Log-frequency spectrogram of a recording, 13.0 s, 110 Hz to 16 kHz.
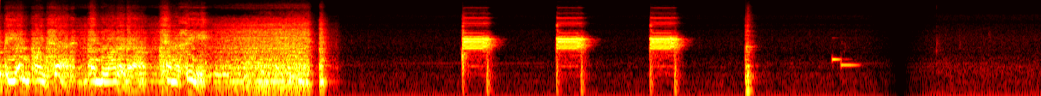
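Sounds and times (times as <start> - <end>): click: 11.6 - 11.8.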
